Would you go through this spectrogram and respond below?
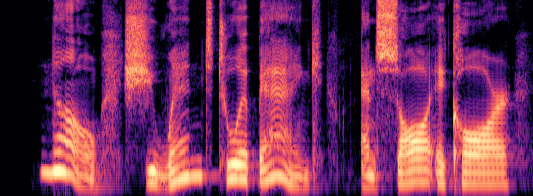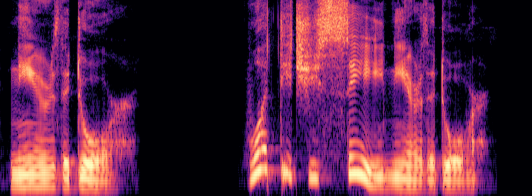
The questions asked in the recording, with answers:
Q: What did she see near the door?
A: She saw a car. She saw a car near the door.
